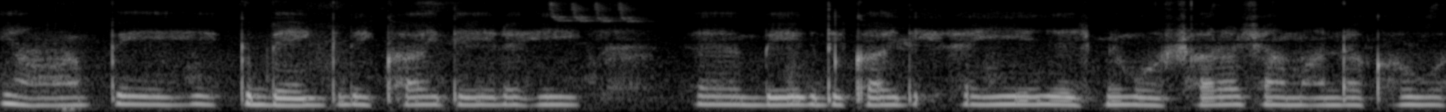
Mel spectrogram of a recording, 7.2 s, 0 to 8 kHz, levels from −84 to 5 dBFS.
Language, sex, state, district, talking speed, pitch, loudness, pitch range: Hindi, female, Chhattisgarh, Jashpur, 150 wpm, 205 Hz, -32 LUFS, 200-210 Hz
